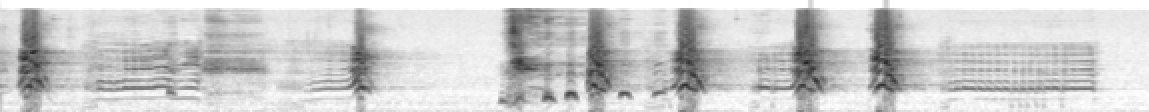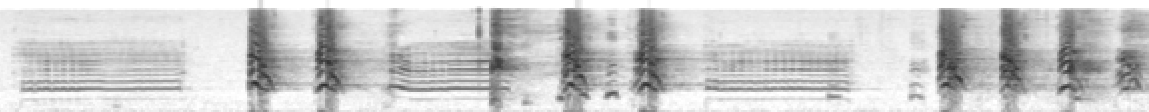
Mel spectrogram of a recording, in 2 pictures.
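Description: Shetland sheepdog barking at another dog in repeated sharp clusters, with drawn-out high whines between them: the nervous barking of a dog that has become wary of other dogs.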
